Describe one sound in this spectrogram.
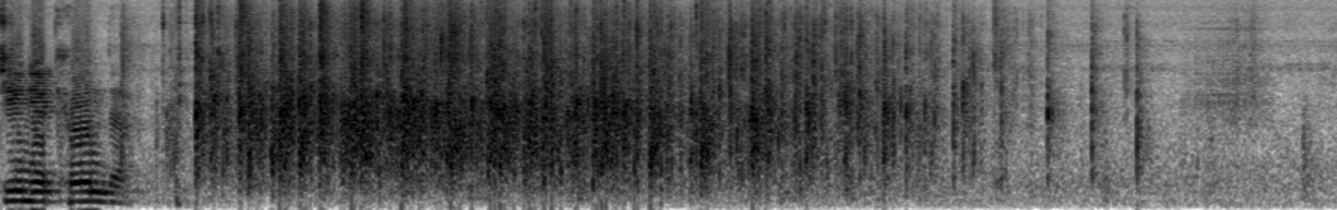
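An audience claps and cheers, then the clapping fades.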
